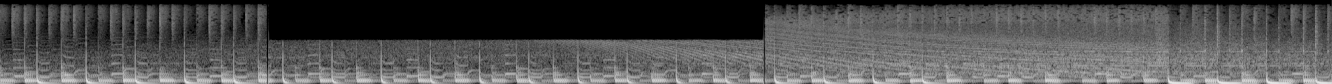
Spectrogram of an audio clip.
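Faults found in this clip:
Input switched to a poorer device, 2.67–7.65 s. Sound turns dull and boxy, with nothing above 3 kHz. Brief gap of about 20 ms at the switch. Level drops a few dB and a different noise floor appears, well below the signal. Likely cause: capture moved mid-recording to a narrower-band microphone or a headset call profile, then returned to the original input.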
